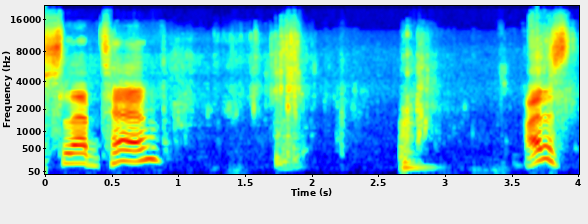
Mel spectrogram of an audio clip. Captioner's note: water splashing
